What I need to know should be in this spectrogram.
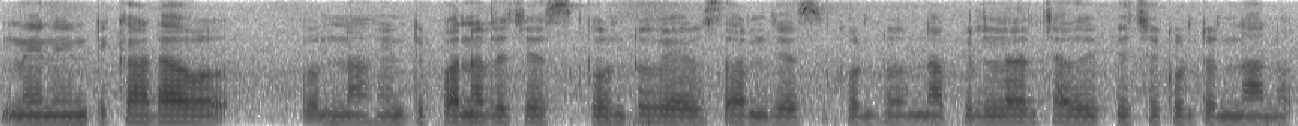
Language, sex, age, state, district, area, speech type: Telugu, female, 45-60, Telangana, Ranga Reddy, rural, spontaneous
